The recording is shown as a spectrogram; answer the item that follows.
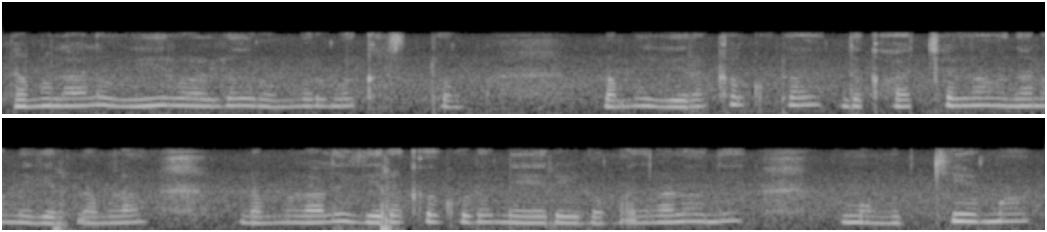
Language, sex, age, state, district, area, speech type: Tamil, female, 18-30, Tamil Nadu, Thoothukudi, urban, spontaneous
